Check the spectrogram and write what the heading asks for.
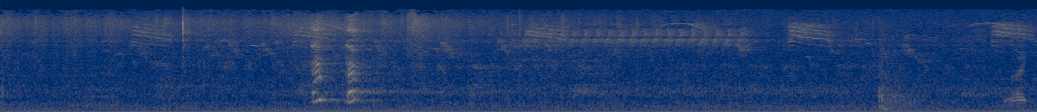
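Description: A dog barks twice in quick succession about three seconds in, over faint birdsong and a steady outdoor background.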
